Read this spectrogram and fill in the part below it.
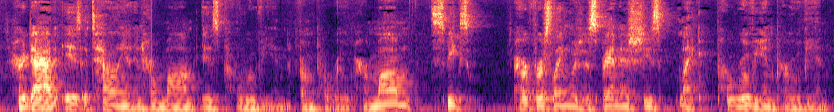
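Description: Low-voiced man rambling to his phone. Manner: rambling, restarts often, many "like" and "um" fillers. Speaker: vlogger answering viewer questions. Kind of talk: casual to-camera chat. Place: indoors in a bright home room.

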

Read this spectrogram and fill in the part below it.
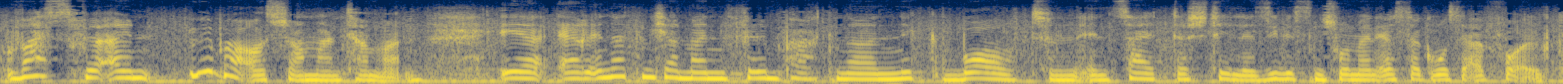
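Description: Casting: actress playing affected, bored female star, mid-pitched, grand manner, radio play with clear background noise. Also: brisk, darkish tone, lo-fi sound, lightly acted. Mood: self-absorbed. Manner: grand, affected, self-absorbed. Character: vain, bored female diva, film star and singer. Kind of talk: radio drama acting.

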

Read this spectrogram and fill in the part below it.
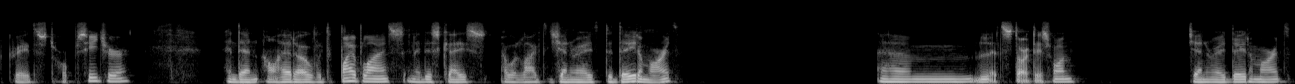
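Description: A man narrating an unscripted screen-share software tutorial in an informal, explanatory way. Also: mid-range voice, fairly even intonation, a little slow, gravelly, no echo, dull audio. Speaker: software demonstrator. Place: indoor voice-over for screen recording.

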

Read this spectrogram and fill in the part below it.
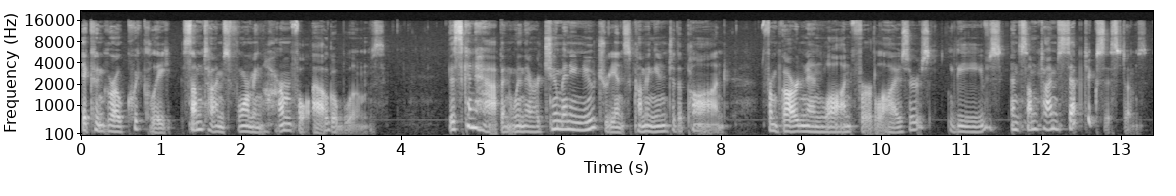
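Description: A woman's voice: lowish voice, animated, a little slow, gravelly, exaggerated voice. A woman playing a knowledgeable fifth-grade girl who explains things earnestly in a scripted puppet show. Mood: explaining. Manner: explanatory, instructive.

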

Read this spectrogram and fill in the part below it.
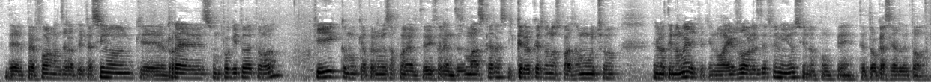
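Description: A Colombian man guest talking casually about his work in software testing, relaxed with many fillers. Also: mid-range voice, fairly quick. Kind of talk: casual interview. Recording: roomy conference venue.

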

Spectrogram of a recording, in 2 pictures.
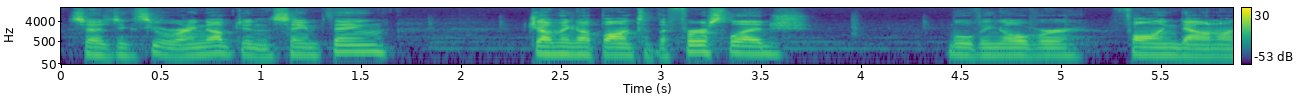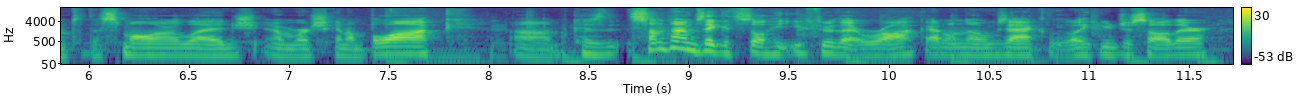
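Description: A man giving a relaxed, casual walkthrough of a game over gameplay, with frequent fillers. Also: medium pitch, quick pace, soft background music. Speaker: gaming guide creator.

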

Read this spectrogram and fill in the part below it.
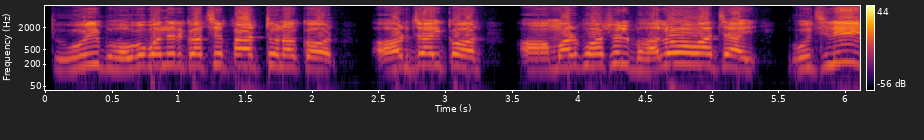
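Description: A man's voice: high-pitched, normal speed, no room sound, lightly acted. A man voicing a stern, demanding village headman and landowner in a cartoon. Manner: bossy, demanding. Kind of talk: Bengali cartoon dialogue dubbing.

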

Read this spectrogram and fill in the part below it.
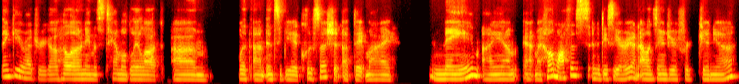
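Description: Low-voiced cheerful woman at home. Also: moderate pace. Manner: cheerful, laughing. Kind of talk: casual video call introduction. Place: home office, indoors.

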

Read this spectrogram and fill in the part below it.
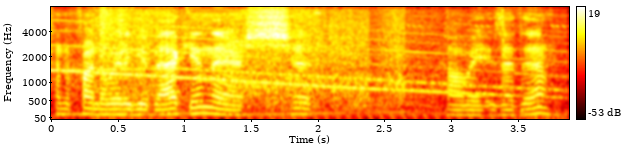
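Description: Man commentating gameplay over loud sirens. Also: medium pitch, fairly even intonation, moderate pace. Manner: narrates own actions in police jargon and slang. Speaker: gaming video host. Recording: loud vehicle and siren noise. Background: game police sirens and vehicle sounds.

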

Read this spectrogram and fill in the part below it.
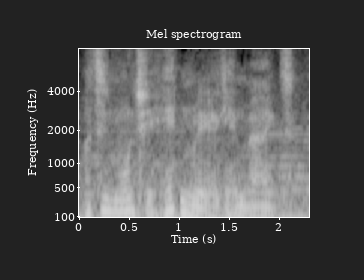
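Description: A man's voice: lowish voice, lively intonation, moderate pace, natural voice. Man as a sly pirate rogue, echoey. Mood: flippant. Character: sly, flippant, roguish adult male pirate. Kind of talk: video game cutscene acting. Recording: echoey cave reverb, music behind.

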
